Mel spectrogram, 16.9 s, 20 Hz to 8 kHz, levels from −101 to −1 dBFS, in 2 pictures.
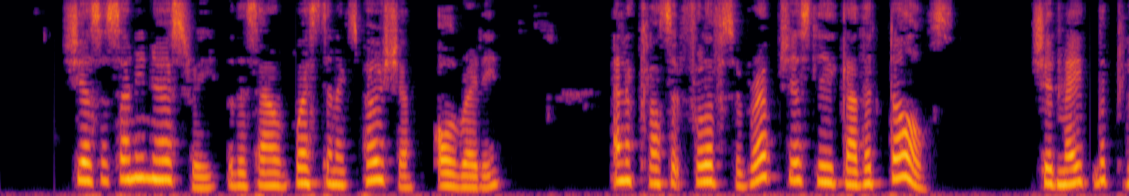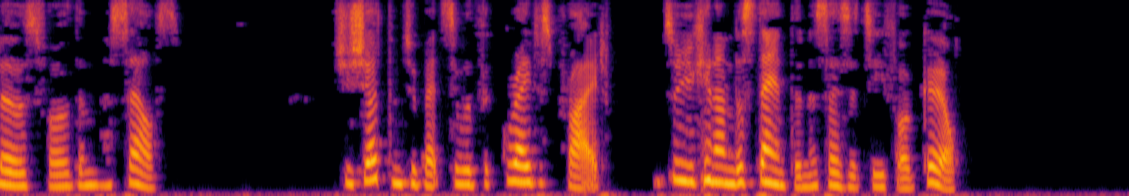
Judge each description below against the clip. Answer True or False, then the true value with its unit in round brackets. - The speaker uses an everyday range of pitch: True (5.0 semitones)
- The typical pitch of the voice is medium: False (225 Hz)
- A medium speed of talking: True (160 wpm)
